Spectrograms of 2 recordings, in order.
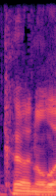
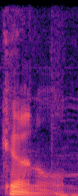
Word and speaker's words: colonel: 28 year old guy pronounced colonel as it was spelled as opposed to how it's properly pronounced like colonel to make matters worse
